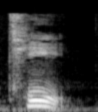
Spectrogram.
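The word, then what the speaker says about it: té: Okay then, what about all the other languages that use words that look and sound like the word tea?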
